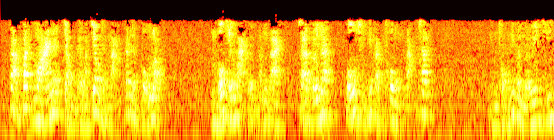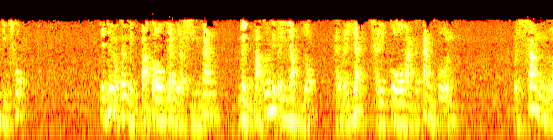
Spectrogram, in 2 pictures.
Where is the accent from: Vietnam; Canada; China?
China; 我哋中國人中意過年講好話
